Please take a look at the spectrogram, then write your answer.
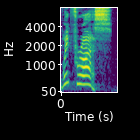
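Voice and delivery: high, loud call; yelling. A narrator's reading. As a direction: call out for them to wait. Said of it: "they yelled".

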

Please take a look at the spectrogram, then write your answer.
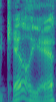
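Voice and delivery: "Cal yeah" with lips still, K for P; ventriloquist cal yeah. Shown as a demonstration. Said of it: "you can say".

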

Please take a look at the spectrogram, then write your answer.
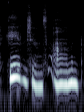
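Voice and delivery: high begging whine; pleading wail. A narrator's reading. Little girl begs strangers for the poor, wailing. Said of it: "unsicherer Stimme zu jammern".

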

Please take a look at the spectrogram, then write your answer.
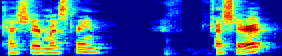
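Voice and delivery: ordinary delivery

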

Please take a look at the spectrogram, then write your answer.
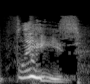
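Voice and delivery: high, loud cry of Fleas; alarmed cry; cried out. A narrator's reading. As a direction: shriek the word in disgust. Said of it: "I cried".

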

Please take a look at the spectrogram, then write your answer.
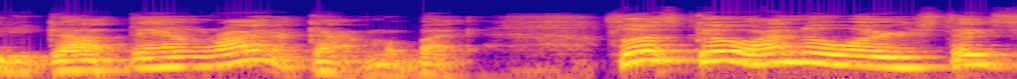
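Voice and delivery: high, loud fired-up yes; pumped-up agreement. Retold or imitated. Tim agreeing to go get revenge, high loud hype. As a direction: get hyped for the fight.

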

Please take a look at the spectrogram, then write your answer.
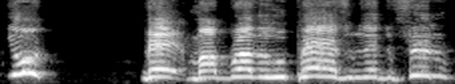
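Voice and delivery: ordinary delivery

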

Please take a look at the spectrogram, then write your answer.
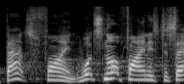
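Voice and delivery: normal talking voice

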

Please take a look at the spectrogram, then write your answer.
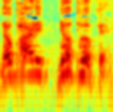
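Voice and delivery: squeaky high joke line; high silly voice. Acted. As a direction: pitch it up, silly. Joking retort.

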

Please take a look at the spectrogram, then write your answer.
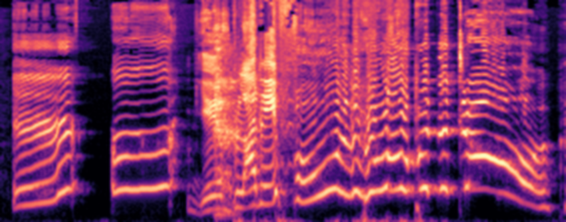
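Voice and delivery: high, creaky mock squawk, stretched out at the end; duck mimicking a door. Host imitating the talking duck at the door, high squawking mimicry. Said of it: "sound of a door opening and closing".

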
